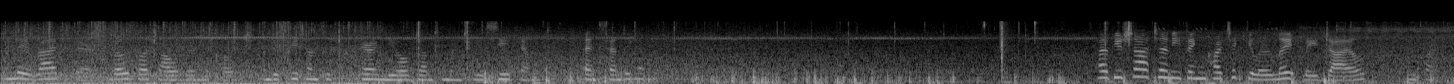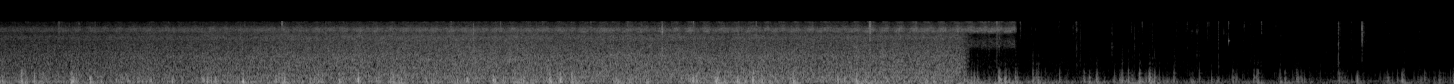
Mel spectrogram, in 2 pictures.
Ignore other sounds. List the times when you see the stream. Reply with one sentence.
You can hear the stream from 0.0 to 24.2 s.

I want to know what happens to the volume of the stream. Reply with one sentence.
The loudness of the stream goes down, then up.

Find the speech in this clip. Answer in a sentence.
The speech can be heard from 0.0 to 6.6 s and from 10.9 to 14.4 s.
